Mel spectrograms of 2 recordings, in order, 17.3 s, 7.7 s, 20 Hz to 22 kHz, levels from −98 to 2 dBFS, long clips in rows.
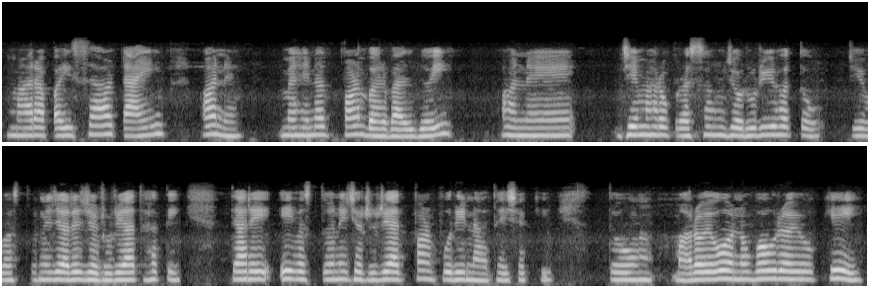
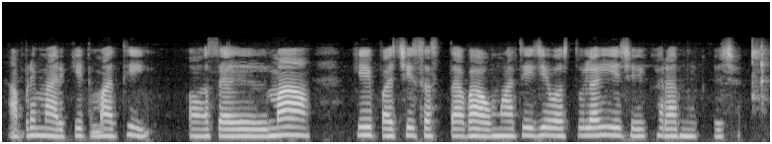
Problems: background sounds at intervals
